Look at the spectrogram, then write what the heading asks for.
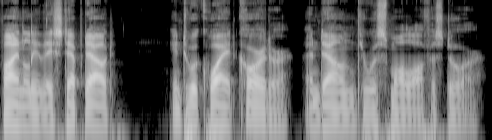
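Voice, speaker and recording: A man's voice: sits low, steady tone, moderate pace, clean tone, no echo, studio quality. A man reading a story aloud as an audiobook narrator, in dramatic scripted narration.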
